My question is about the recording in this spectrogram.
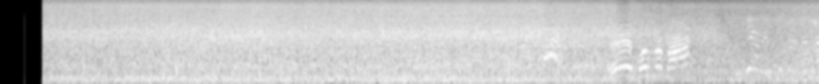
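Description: Waterfall pouring heavily onto rock and into a plunge pool, a loud, steady rush that starts about half a second in. From about seven seconds in, voices call out over it in short rising-and-falling shouts.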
